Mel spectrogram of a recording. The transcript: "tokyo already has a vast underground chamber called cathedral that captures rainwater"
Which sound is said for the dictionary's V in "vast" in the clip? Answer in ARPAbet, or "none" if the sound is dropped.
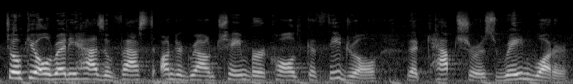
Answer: V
